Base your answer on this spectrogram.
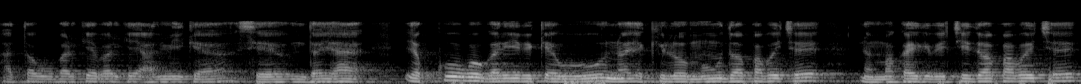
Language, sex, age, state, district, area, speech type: Maithili, male, 60+, Bihar, Samastipur, rural, spontaneous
